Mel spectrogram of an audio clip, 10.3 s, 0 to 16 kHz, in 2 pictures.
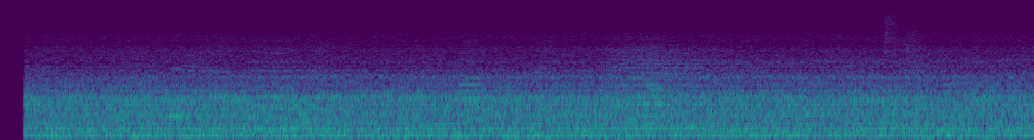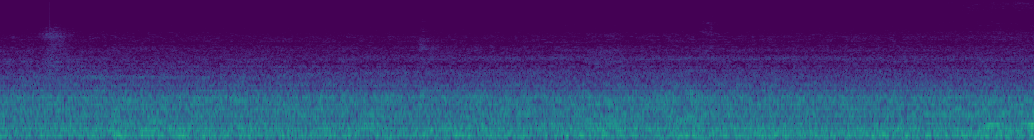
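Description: Steady noise inside an Odakyu 2000-series electric commuter train standing at a station platform, with the train beginning to pull away near the end.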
